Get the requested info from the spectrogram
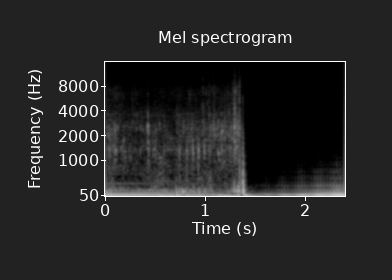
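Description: Dive boat's low engine rumble with water at the sea surface, ending in a short sharp sound a little past halfway and then fading to near silence.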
